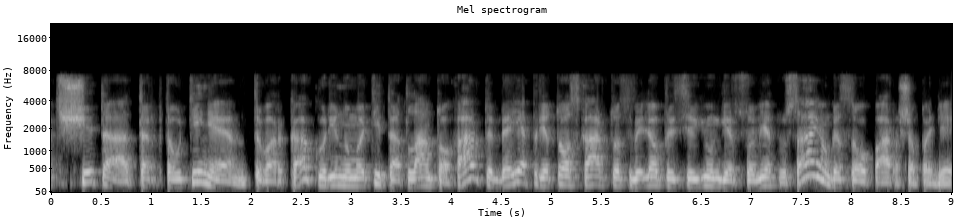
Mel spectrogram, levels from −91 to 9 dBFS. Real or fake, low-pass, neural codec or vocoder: real; 7.2 kHz; none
